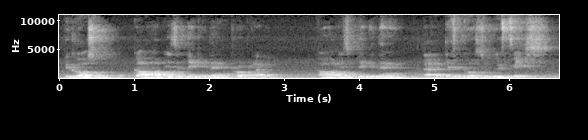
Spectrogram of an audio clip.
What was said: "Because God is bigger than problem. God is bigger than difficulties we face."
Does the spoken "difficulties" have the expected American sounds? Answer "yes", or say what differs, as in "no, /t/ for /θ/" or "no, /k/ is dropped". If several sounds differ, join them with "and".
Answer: no, /z/ is dropped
